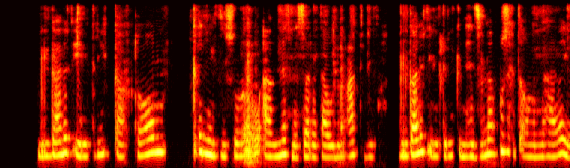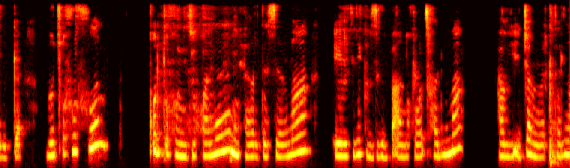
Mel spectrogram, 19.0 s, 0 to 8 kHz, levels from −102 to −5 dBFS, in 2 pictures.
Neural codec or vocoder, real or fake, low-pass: codec, 16 kHz, 16 kbps, FreqCodec, smaller model; fake; 7.2 kHz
